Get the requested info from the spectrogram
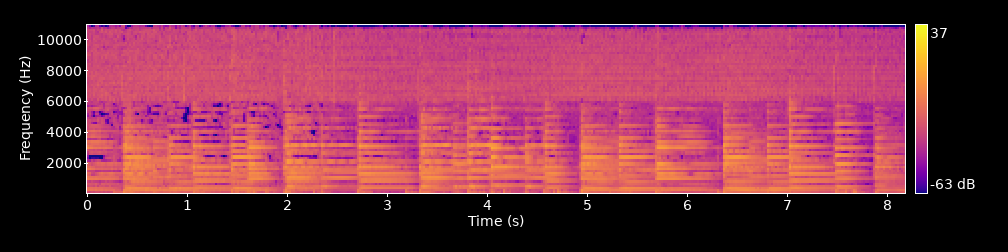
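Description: Background music played on piano, a new chord struck about every half second to second, each ringing and fading.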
